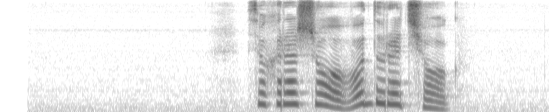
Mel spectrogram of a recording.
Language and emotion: Russian, positive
